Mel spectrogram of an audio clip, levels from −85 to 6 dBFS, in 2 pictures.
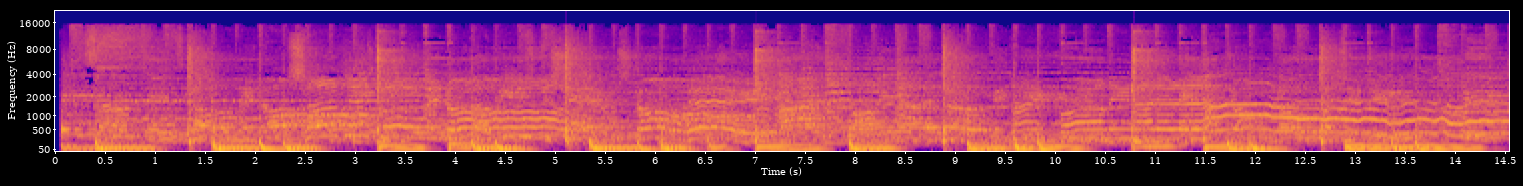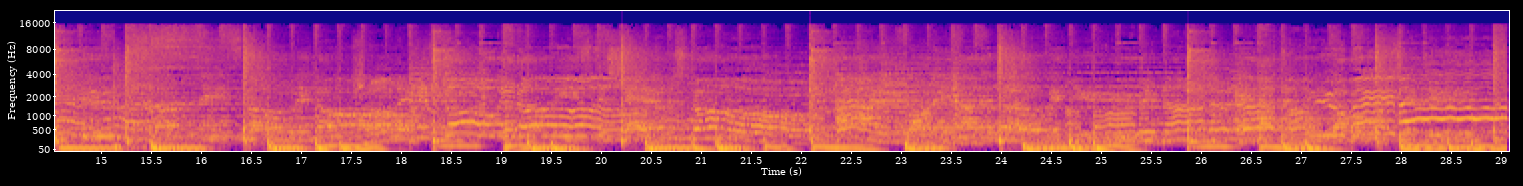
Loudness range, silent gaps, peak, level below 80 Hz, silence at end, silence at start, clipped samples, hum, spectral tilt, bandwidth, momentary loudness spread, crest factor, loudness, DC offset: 1 LU; none; 0 dBFS; -20 dBFS; 0 s; 0.05 s; under 0.1%; none; -4 dB/octave; 15.5 kHz; 4 LU; 14 dB; -15 LUFS; under 0.1%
